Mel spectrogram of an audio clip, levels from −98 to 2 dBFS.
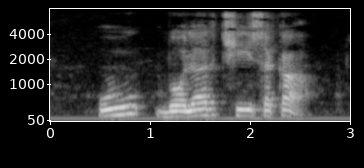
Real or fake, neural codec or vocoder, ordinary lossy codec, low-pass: real; none; AAC, 48 kbps; 7.2 kHz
